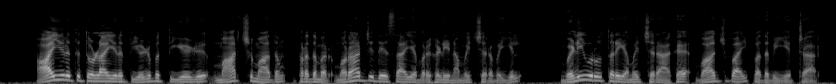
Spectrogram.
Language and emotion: Tamil, neutral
